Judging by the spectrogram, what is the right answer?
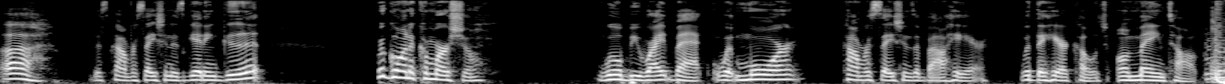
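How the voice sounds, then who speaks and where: Delivered at a moderate pace with long, frequent pauses, the speech sits in a very clean recording against a silent background. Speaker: radio show host and hair coach. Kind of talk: radio talk show discussion. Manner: calmer than before.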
